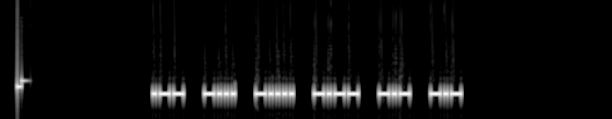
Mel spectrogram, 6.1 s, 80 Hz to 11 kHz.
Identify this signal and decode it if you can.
Morse code, heard as a keyed tone, about 36 wpm, spaced as for 25 wpm, 700 Hz. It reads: WB6YKK
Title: USA Call Signs - 6 Characters - 2x Character Spacing - 35wpm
